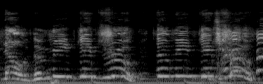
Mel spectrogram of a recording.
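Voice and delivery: laughing disbelief. Real, not acted. Disbelief at the meme.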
